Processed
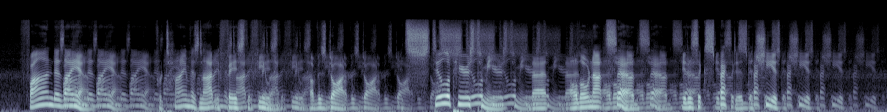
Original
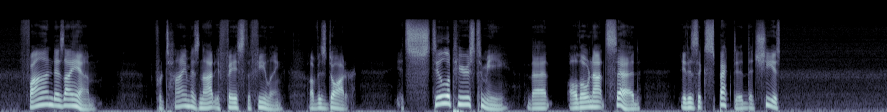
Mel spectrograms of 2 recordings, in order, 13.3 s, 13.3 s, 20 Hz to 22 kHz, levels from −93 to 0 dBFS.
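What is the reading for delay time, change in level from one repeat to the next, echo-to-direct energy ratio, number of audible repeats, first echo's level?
497 ms, -7.0 dB, -8.0 dB, 4, -9.0 dB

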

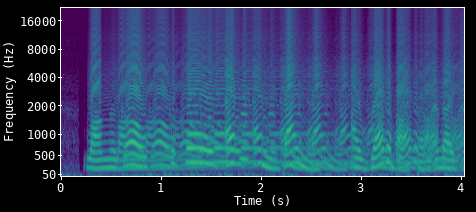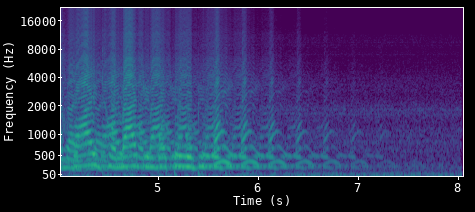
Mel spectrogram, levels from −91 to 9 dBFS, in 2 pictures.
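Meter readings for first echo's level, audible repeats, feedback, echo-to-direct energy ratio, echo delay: -6.0 dB, 6, 55%, -4.5 dB, 273 ms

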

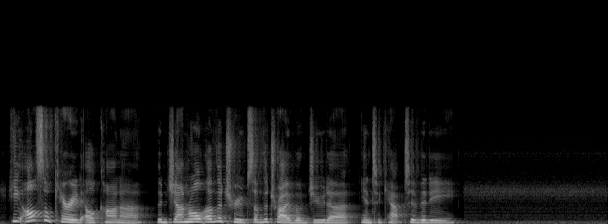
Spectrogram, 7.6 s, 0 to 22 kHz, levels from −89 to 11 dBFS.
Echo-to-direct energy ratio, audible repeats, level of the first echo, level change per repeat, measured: -16.0 dB, 3, -17.0 dB, -6.5 dB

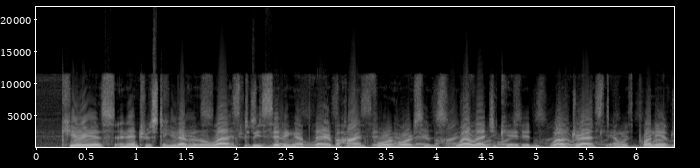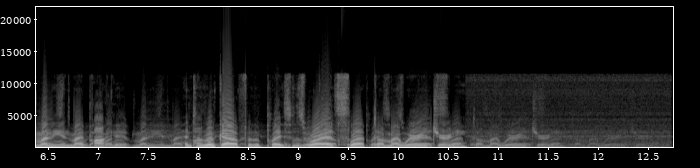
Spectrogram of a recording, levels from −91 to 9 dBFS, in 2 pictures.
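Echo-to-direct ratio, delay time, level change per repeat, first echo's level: -10.5 dB, 989 ms, -12.5 dB, -11.0 dB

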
